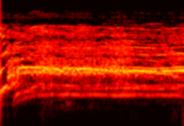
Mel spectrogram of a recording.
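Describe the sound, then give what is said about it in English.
A sustained, high-pitched scream of joy from a high school senior in Santa Ana, California, who has just received early admission to Harvard University, rings out loudly and steadily for nearly two seconds, without any talking. “Why the screams?”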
